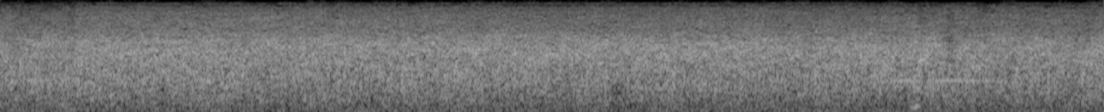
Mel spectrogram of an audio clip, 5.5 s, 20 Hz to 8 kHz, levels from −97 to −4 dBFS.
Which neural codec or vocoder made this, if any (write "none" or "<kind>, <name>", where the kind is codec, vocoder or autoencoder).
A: autoencoder, DAC-VAE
